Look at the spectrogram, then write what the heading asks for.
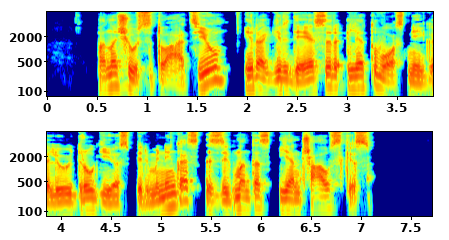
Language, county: Lithuanian, Kaunas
